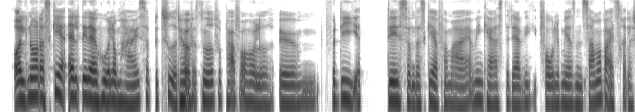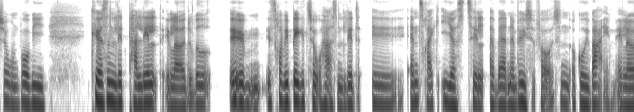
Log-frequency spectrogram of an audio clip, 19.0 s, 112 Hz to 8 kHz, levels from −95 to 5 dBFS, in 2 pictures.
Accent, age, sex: native, 20-39, female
